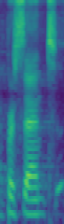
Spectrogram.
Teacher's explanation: To present is a verb, so the second syllable is stressed.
